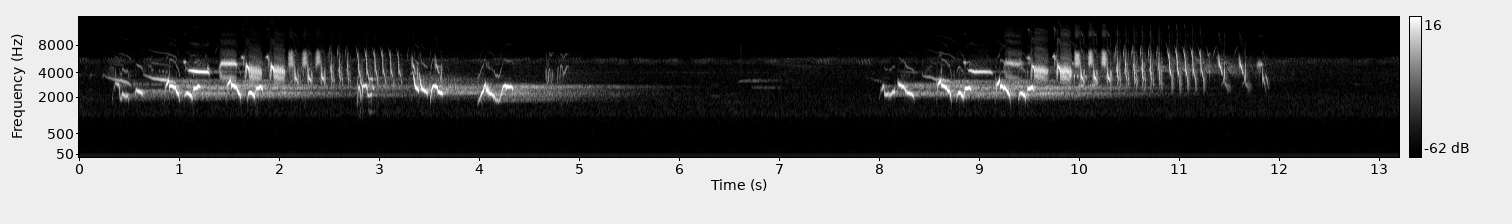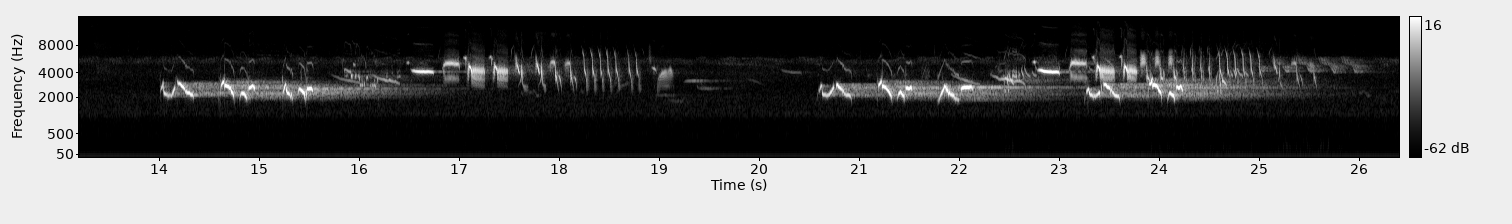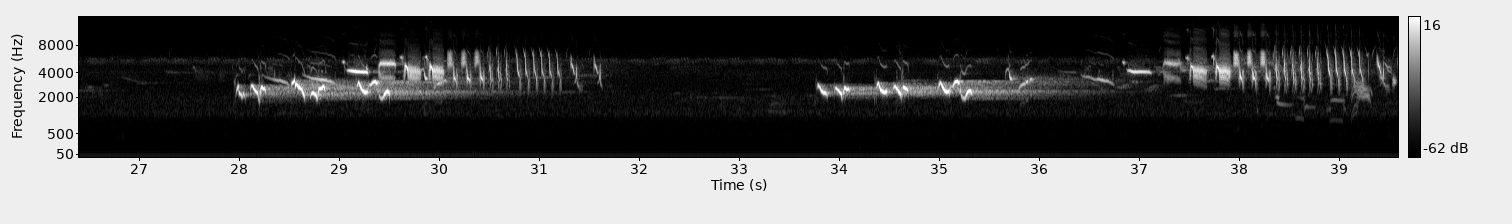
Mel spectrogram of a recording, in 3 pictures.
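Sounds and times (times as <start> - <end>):
robin singing: 0.0 - 5.1, 8.0 - 11.9, 14.0 - 19.6, 20.6 - 26.1, 27.9 - 31.7, 33.8 - 39.5.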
